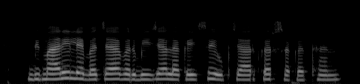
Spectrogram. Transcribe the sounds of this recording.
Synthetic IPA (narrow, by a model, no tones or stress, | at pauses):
biːmaːɾilebət͡ʃaːebəɾbiːd͡ʒaləkəiseʊpt͡ʃaːɾkɐɾsəkət̪ɦən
